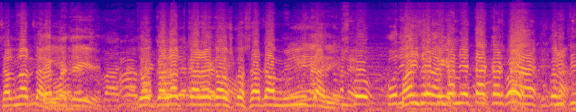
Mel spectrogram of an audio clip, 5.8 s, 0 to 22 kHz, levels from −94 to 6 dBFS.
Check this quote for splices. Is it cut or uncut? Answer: cut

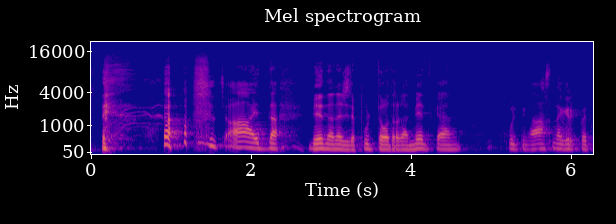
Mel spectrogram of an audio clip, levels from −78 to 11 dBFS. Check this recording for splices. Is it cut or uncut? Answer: uncut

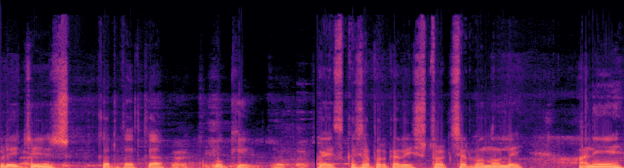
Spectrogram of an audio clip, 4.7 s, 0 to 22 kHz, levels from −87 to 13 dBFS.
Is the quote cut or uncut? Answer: cut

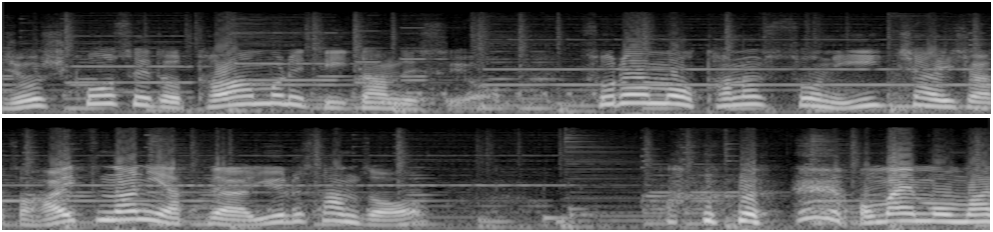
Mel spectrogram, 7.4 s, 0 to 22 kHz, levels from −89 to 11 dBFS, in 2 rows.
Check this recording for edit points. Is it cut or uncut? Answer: uncut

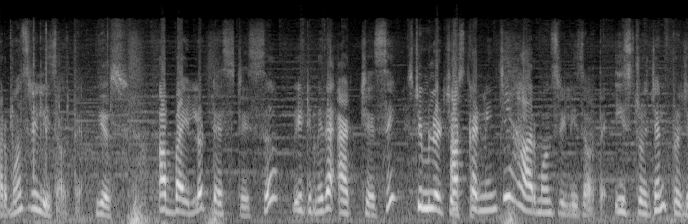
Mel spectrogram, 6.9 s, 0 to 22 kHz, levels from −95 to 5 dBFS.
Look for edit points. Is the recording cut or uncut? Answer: cut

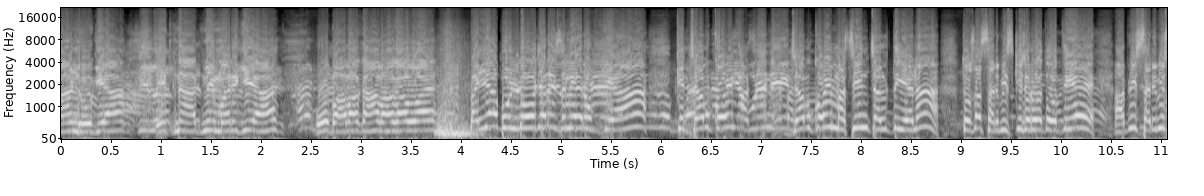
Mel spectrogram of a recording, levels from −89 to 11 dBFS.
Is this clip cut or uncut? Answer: cut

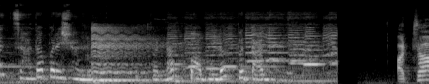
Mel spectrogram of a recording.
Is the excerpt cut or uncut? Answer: cut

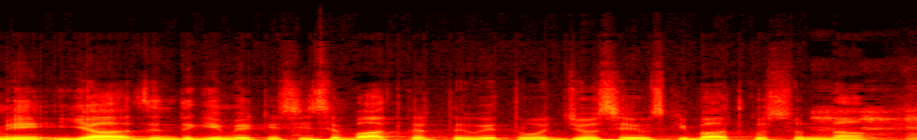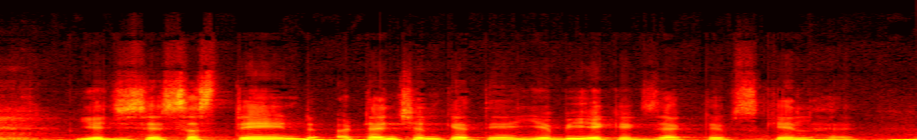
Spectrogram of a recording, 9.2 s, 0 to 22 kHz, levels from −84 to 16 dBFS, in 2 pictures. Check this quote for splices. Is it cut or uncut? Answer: uncut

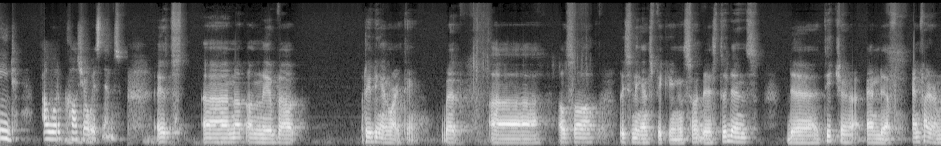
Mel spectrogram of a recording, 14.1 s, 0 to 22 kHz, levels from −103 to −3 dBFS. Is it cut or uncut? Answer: cut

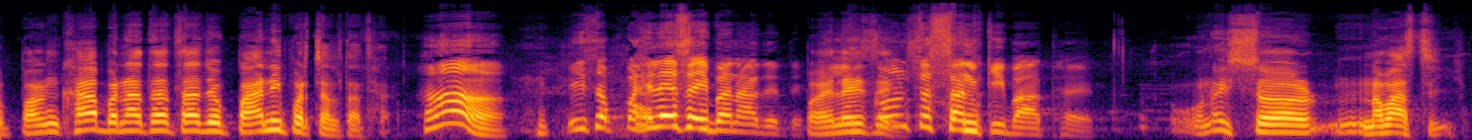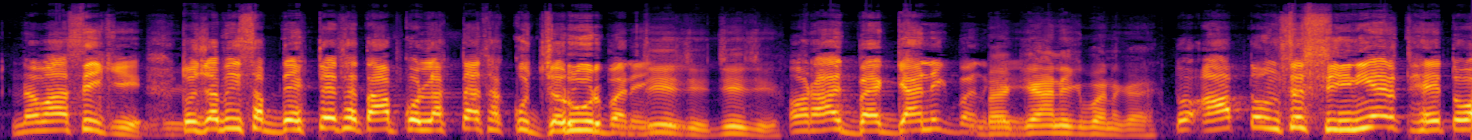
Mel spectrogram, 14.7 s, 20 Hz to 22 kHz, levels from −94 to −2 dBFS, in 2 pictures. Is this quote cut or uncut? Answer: uncut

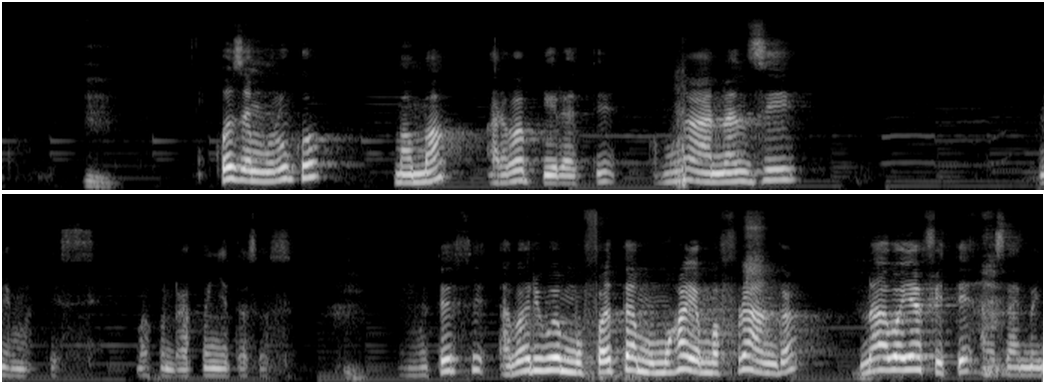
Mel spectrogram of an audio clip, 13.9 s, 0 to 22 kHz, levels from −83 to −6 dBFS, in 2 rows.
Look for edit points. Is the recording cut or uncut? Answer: uncut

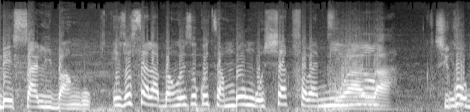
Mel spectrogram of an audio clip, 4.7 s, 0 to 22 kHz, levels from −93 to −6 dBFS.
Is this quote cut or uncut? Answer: uncut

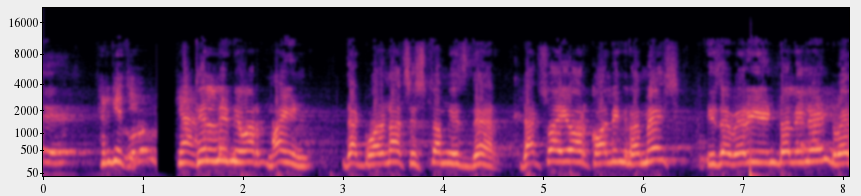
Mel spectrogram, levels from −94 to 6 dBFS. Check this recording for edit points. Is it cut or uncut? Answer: cut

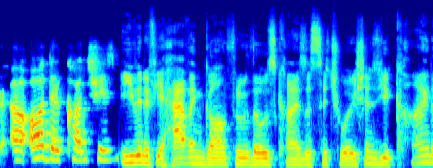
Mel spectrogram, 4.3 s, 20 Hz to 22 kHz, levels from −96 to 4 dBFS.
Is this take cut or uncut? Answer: cut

